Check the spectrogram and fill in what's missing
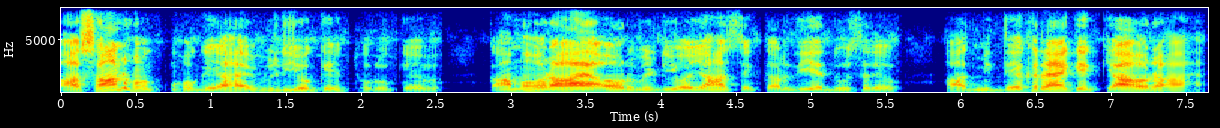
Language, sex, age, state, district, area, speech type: Urdu, male, 60+, Bihar, Khagaria, rural, spontaneous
